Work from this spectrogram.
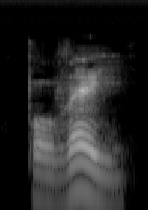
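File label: "paves", Occitan Limousin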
